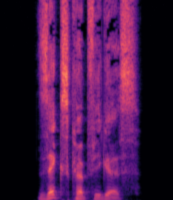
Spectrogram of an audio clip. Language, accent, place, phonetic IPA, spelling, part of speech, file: German, Germany, Berlin, [ˈzɛksˌkœp͡fɪɡəs], sechsköpfiges, adjective, De-sechsköpfiges.ogg
- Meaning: strong/mixed nominative/accusative neuter singular of sechsköpfig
